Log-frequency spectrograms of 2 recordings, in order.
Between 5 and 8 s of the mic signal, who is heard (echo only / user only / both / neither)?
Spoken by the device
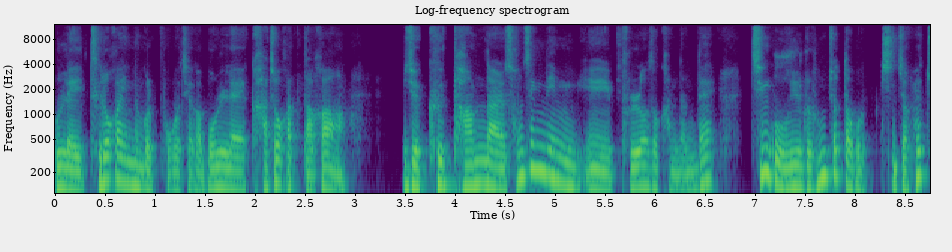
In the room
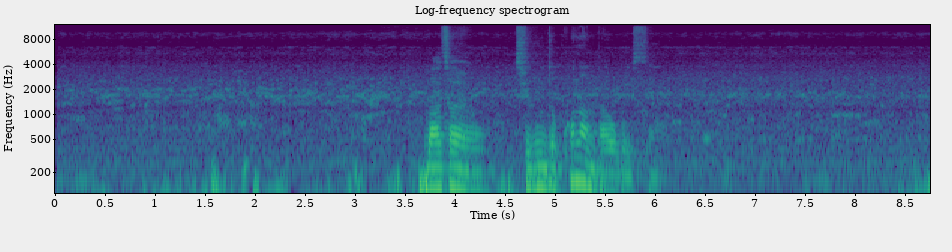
user only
